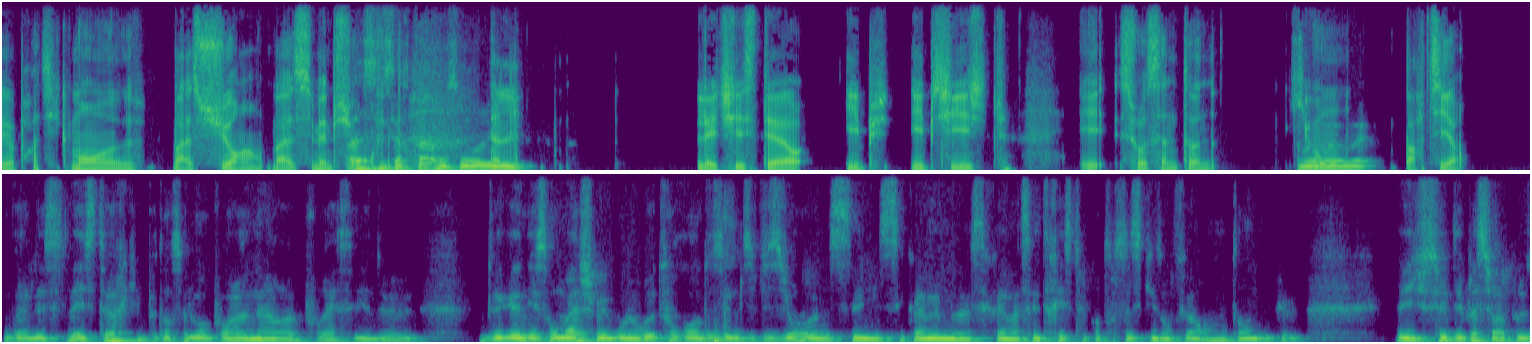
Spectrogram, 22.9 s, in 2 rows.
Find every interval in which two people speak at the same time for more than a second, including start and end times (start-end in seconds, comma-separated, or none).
none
